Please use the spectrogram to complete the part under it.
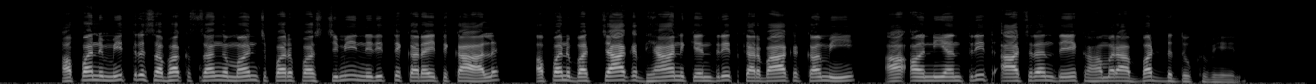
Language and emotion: Maithili, sad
